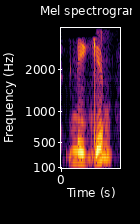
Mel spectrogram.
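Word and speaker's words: Neakin: The artist is Neekin. That's spelled N-E-A-K-I-N. N-E-A-K-I-N.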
